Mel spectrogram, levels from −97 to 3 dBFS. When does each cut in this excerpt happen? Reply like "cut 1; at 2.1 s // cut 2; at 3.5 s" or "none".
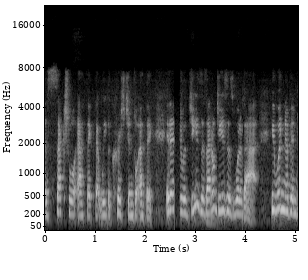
cut 1; at 1.2 s // cut 2; at 1.8 s // cut 3; at 2.6 s // cut 4; at 3.4 s // cut 5; at 4.0 s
